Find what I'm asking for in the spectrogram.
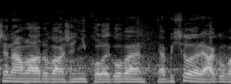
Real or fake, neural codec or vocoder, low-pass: real; none; 14.4 kHz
